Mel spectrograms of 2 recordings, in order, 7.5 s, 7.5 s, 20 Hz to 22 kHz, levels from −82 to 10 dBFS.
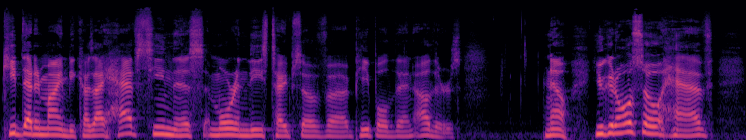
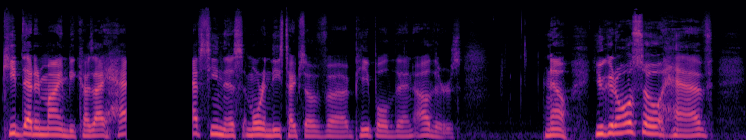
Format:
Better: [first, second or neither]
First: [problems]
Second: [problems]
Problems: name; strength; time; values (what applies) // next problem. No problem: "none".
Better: first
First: none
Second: audio freezing; at 1.5 s for 0.5 s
